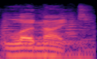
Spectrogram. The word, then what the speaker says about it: LA Knight: righte we L Knight you got to say his name right it's L Knight so in continuing with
